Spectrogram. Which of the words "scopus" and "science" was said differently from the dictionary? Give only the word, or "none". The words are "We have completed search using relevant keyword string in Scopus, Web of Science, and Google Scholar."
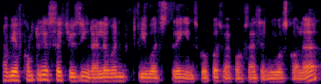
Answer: science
